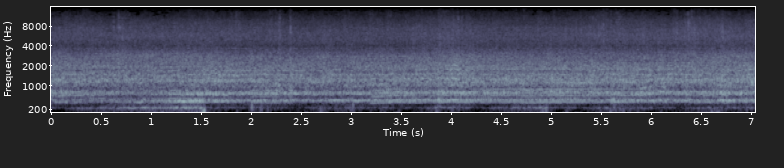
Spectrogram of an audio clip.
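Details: Honey bees working a homemade pollen substitute give a softer, hissy drone, a steady hum with scattered clicks and bumps underneath.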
